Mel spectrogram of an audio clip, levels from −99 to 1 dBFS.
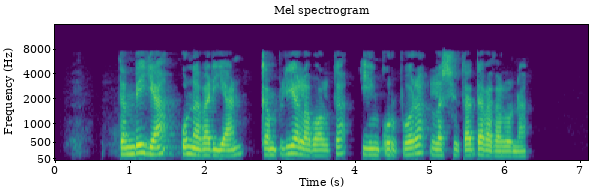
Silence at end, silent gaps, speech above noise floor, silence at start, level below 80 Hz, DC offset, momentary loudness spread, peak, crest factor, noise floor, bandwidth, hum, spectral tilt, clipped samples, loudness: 0.85 s; none; over 73 dB; 0.85 s; -60 dBFS; under 0.1%; 10 LU; -2 dBFS; 18 dB; under -90 dBFS; 7.8 kHz; none; -5.5 dB/octave; under 0.1%; -18 LUFS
